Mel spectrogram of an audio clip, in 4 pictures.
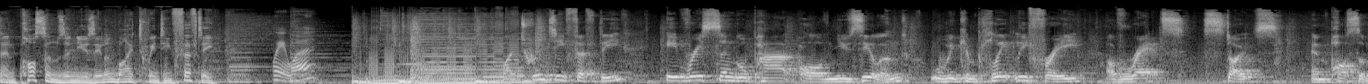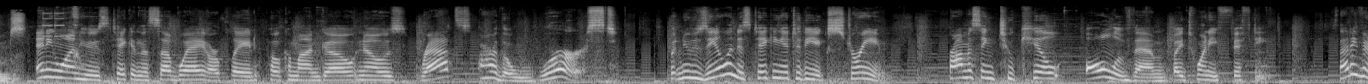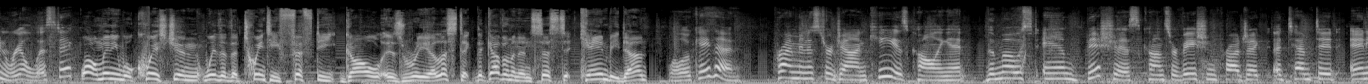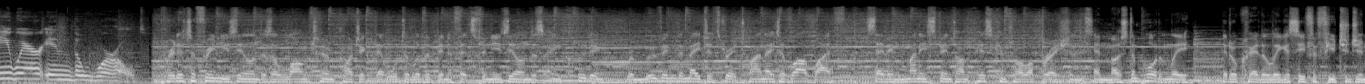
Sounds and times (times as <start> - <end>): Speech: 0.0 - 2.2, 5.1 - 19.8, 20.4 - 22.6, 27.1 - 54.6
Music: 0.0 - 54.6.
